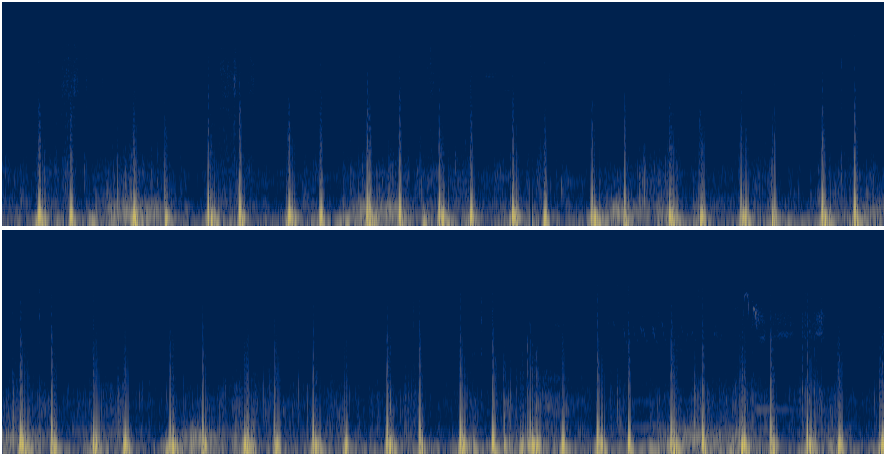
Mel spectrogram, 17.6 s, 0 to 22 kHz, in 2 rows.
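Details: Own heartbeat recorded close up for ASMR heartbeat-and-breathing sleep content: steady, deep, paired thumps at roughly 80 beats a minute with a low hum; a normal heartbeat.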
